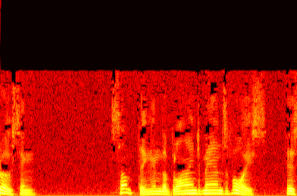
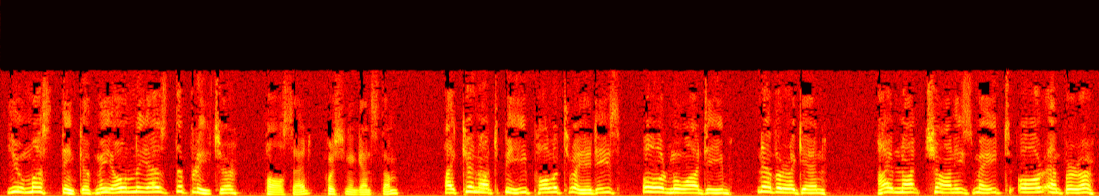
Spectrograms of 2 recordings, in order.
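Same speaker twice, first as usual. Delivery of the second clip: preacher; 7 semitones higher than usual. Acted. Paul pushing through the Fremen, firm. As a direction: push back the crowd with your words. Preacher pushes against crowd.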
